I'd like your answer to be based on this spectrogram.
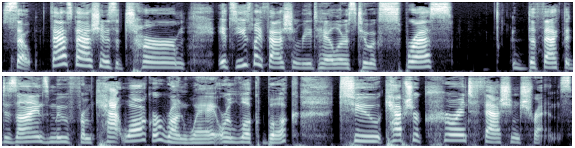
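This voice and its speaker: On a very clean recording with a silent background, a woman talks at a fairly slow pace in a bright, sharp tone, her fairly high pitch moving with lively intonation. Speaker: podcast co-host. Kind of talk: casual chat. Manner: loud.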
